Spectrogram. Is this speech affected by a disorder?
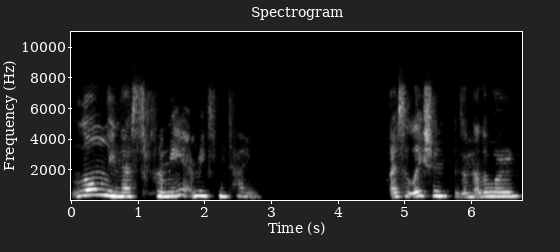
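Yes: cerebral palsy; affects all four limbs.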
